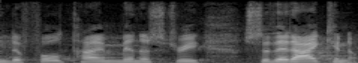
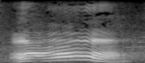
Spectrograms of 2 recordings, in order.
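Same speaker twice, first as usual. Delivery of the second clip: much higher, loud playful shout; shouted wave-off; 10 semitones higher, 13 dB louder than usual. Real, not acted. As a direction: wave off the applause loudly. Preacher waves off applause.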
